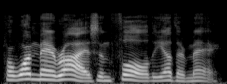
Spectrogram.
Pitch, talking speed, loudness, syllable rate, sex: 190 Hz, 240 wpm, -16 LUFS, 5.1 syllables/s, female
